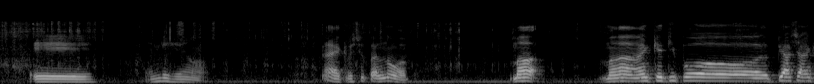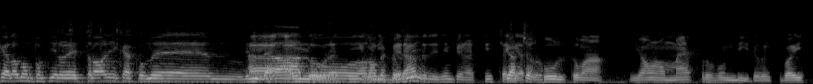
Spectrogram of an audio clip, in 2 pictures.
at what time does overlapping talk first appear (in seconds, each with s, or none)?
10.6 s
